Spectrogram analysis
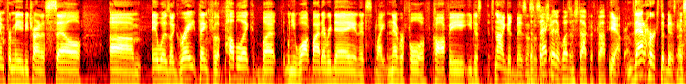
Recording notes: do our first podcast in the car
